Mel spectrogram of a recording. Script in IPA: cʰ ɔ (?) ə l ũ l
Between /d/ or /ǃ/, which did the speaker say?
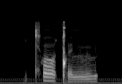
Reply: ǃ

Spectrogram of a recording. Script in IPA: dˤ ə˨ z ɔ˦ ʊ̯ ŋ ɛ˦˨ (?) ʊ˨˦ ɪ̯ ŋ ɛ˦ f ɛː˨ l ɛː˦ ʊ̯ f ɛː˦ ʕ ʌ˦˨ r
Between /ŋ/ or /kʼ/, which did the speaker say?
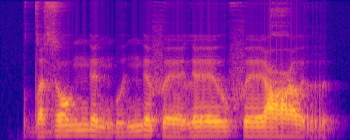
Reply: ŋ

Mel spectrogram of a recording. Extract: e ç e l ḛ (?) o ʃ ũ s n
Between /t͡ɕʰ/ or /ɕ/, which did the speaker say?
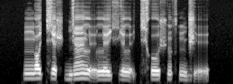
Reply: t͡ɕʰ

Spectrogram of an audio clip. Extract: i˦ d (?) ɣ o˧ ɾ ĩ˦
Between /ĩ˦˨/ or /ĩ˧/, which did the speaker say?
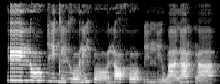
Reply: ĩ˧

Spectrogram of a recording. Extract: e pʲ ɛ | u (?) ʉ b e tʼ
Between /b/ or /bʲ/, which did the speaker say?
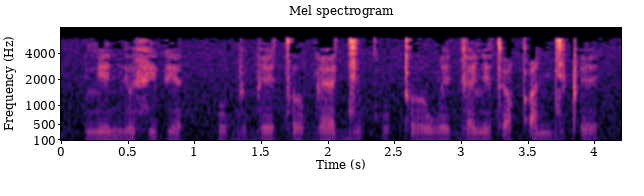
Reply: b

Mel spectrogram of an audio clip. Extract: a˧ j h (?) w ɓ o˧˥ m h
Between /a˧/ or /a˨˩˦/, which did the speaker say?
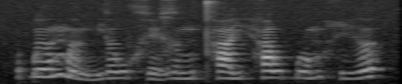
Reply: a˧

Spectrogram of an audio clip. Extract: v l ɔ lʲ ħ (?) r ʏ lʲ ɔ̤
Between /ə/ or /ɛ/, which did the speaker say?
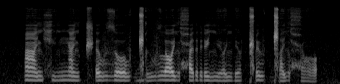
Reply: ə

